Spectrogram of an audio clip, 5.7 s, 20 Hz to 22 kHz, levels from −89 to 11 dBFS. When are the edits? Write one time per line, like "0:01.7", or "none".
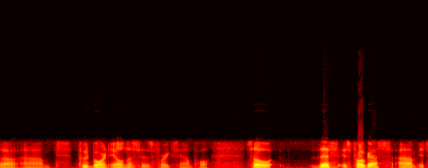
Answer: none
